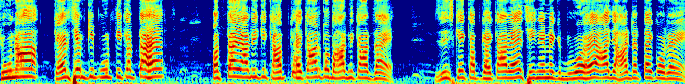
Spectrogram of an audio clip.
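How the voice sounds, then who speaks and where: A man speaks in a raised, projected voice at an extremely high pitch, with a bright, sharp tone. His intonation is fairly even, and the recording is very clean against a silent background. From Rajasthan, India. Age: 70s. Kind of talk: interview.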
